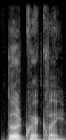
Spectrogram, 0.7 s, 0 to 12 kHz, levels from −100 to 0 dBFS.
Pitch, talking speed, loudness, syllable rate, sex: 85 Hz, 270 wpm, -19 LUFS, 8.2 syllables/s, male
